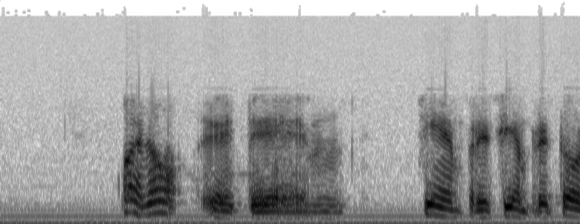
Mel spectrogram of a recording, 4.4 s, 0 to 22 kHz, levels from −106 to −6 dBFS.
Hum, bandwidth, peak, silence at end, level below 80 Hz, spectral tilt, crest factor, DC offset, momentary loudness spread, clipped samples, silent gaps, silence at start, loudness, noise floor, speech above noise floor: none; 5.2 kHz; -2 dBFS; 0 s; -52 dBFS; -8 dB/octave; 16 dB; 0.8%; 10 LU; under 0.1%; none; 0.9 s; -17 LUFS; -47 dBFS; 31 dB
